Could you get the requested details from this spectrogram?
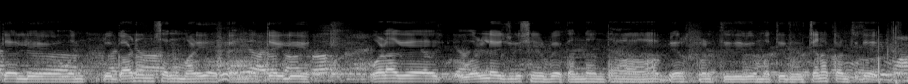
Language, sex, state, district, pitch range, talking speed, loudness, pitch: Kannada, male, Karnataka, Chamarajanagar, 125-135 Hz, 110 wpm, -17 LUFS, 130 Hz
